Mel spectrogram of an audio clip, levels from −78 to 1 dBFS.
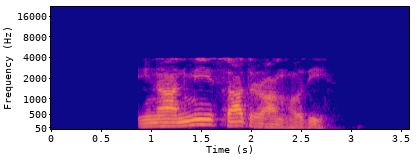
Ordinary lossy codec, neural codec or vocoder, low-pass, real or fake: AAC, 16 kbps; none; 7.2 kHz; real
